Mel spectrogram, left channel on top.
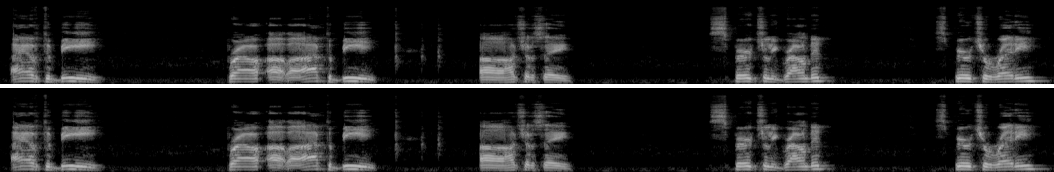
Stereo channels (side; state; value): both; normal; correlation 0.63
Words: I have to be proud. I have to be, how should I say, spiritually grounded, spiritual ready.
